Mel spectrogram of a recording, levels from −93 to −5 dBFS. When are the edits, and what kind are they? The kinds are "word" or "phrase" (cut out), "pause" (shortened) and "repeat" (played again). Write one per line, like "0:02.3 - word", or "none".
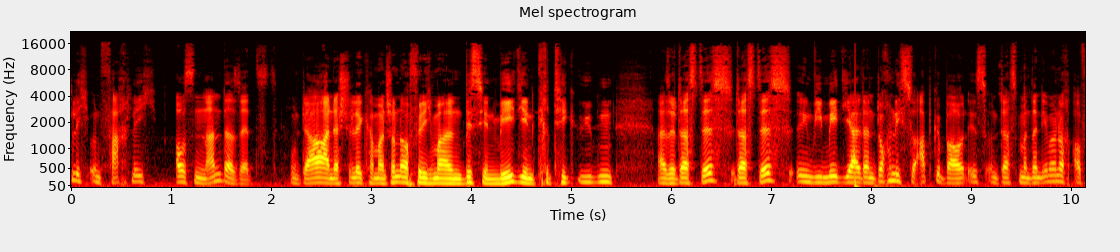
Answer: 0:02.1 - pause
0:06.6 - repeat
